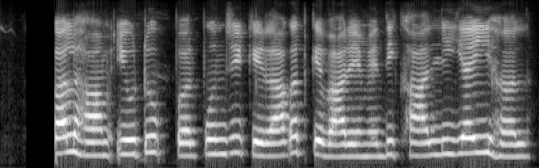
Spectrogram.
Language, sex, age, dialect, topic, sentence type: Magahi, female, 18-24, Central/Standard, banking, statement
